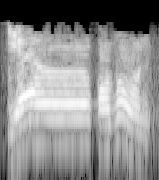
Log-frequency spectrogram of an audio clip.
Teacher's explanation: إخفاء النون الساكنة عند القاف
